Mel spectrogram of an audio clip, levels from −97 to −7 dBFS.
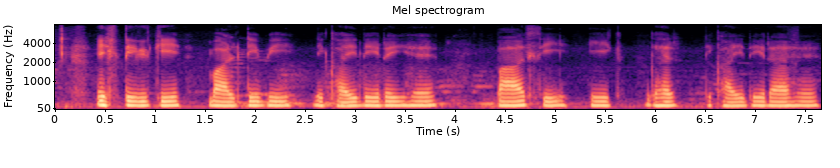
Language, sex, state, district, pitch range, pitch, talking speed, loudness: Hindi, male, Rajasthan, Jaipur, 130-145 Hz, 140 Hz, 125 wpm, -18 LUFS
